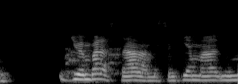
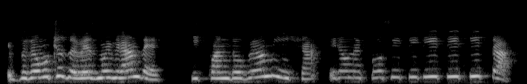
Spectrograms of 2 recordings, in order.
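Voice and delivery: moved amazement; 5 semitones higher than usual. Retold or imitated. A mother telling of first seeing her baby, higher awed voice. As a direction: marvel at the tiny baby. Sees her tiny premature daughter.

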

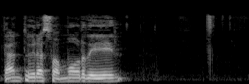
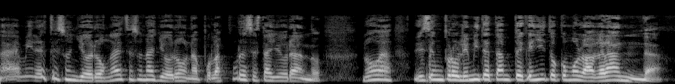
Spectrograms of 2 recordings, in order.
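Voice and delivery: higher, scoffing voice brushing off someone's pain; a higher, sneering put-down of a crybaby; mocking dismissive deceiver; 7 semitones higher than usual. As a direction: sneer like a liar who downplays everything. Deceiver mocks the wronged.

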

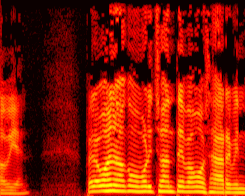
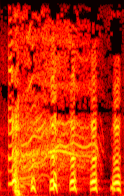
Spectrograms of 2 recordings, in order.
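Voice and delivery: loud laugh; 10 semitones higher, 8 dB louder than usual. Real, not acted. Laughing hard while retelling a film scene to his cohost. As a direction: burst of high laughter.

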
